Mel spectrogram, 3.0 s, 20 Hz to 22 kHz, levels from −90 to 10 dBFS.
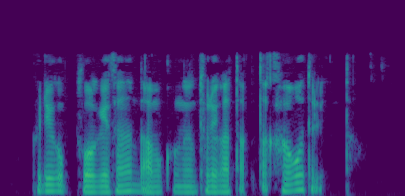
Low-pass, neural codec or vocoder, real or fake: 7.2 kHz; none; real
